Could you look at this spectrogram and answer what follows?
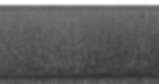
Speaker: let's take a look at this run right from the start truck hooks good sounds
